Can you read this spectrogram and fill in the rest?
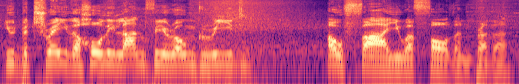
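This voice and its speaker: A man's voice: a little high, measured pace, faint music behind. A man narrating a video game challenge run as scripted commentary, playful and mock-grandiose with jokey asides.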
